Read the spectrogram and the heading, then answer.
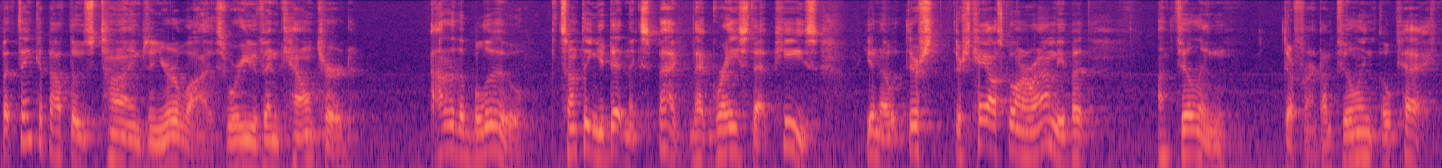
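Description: A man's voice: medium pitch, animated, a little slow, darkish tone. A middle-aged man, a deacon, preaching a homily in a conversational way with folksy asides, in a small stone-walled church. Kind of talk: sermon. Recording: echoey church with faint room noise.

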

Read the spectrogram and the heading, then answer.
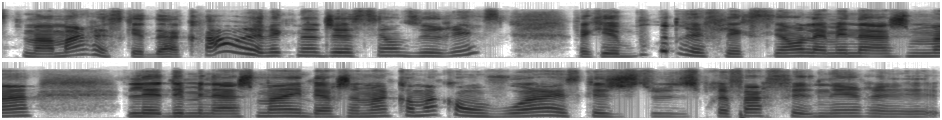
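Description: A woman with a Quebec French accent presents her organisation's services in an informal, apologetic way. Her voice is bright and forward, at an average female pitch, picked up dry and close on a video call. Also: clean tone, no echo. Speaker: caregiver association representative presenting services. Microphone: computer or headset on video call.

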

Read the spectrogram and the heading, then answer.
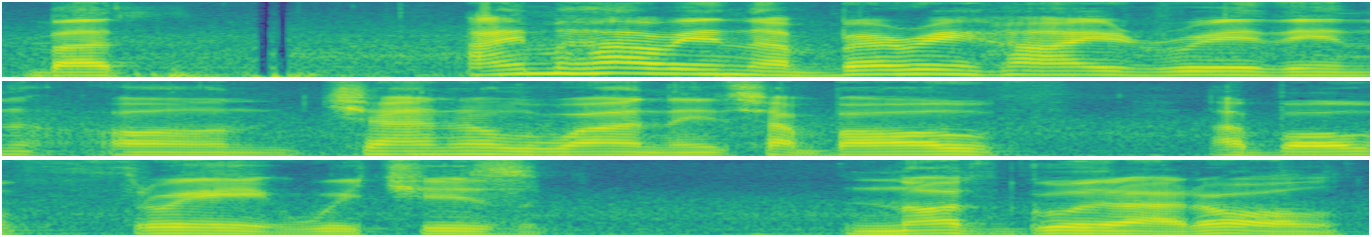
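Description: A man in his sixties walks through a piece of equipment in a casual, plain-spoken way. He talks slowly, at a middling pitch, with halting phrasing. It is recorded outdoors on a balcony, with noticeable ambient noise behind him. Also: darkish tone. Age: 60s. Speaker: gadget reviewer. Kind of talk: casual product demonstration, explaining step by step.

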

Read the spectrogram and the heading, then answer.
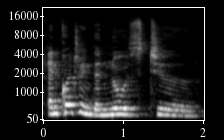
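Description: A woman's voice: medium pitch, animated, a little slow, a little mellow, echoey room. A young woman from Zimbabwe chatting casually as a guest, easygoing. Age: young adult. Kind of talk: casual chat. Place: small room indoors.

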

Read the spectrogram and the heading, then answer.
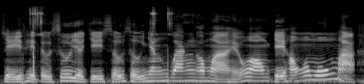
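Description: A man's voice: fairly high pitch, a little fast, a bit bright, lightly acted. A man with a Southern Vietnamese accent playing an aggrieved, theatrical elder sister in a comedy skit.

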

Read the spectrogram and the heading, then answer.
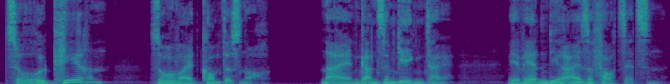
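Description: A man voicing a confident, eager older professor for an audiobook, husky and emphatic, as if lecturing. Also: medium pitch, very animated, unhurried, dry recording, studio quality, heavily acted. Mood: determined.

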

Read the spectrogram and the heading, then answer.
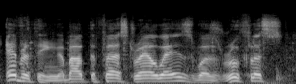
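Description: A man giving measured, dramatic scripted documentary narration. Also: medium pitch, lively intonation, fairly bright tone, a little hiss or hum. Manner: measured, dramatic storytelling delivery.

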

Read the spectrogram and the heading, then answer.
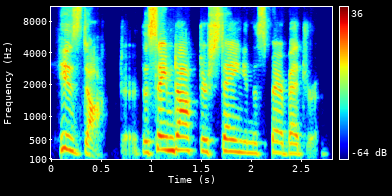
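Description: An actress playing a courteous, probing police inspector, asking formal questions in a measured way in an audio drama. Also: female voice, fairly high pitch, fairly bright tone, natural voice.

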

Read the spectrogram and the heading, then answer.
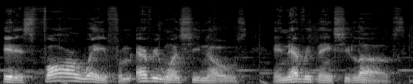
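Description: A man in his thirties hosting a storytime, reading a children's picture book aloud indoors with a playful, animated delivery. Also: fairly low pitch, normal speed, soft background music. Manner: animated, playful, stretches words for young listeners. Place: indoor room at home.

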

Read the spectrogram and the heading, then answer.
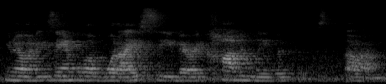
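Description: Young woman cohost chatting n explaining casually, far from the mic, lots of echo and clear background noise. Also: on the low side, flat delivery, brisk. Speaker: salon talk show co-host, hair stylist. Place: indoor hair salon seating area. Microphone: far camera. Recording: distant mic, echoey room, noisy background.

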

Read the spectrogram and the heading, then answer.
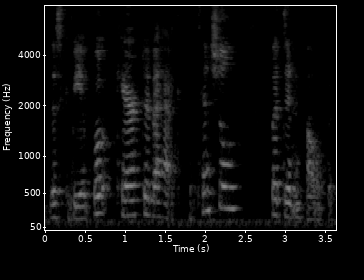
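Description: A woman's voice: medium pitch, very animated, a little fast, creaky. A young woman chatting casually about books as a co-host of a home video. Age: young adult. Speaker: book vlogger co-host. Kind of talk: casual chat about books, reading out tag prompts. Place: small room at home with bookshelves. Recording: roomy echo from camera distance.

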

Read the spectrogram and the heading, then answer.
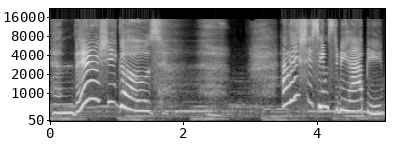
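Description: A woman's voice: huge pitch swings, slow, over loud music, exaggerated voice. A woman voicing a tiny, chirpy, cheeky fairy girl in a video game. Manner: squeaky, exclaiming, refers to itself in third person.

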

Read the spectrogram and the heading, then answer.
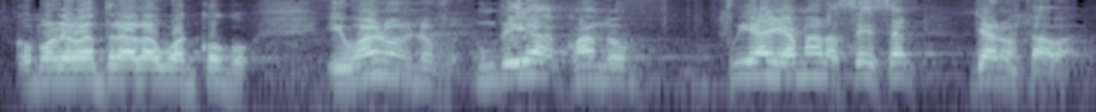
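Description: Man, middle-aged, somewhat high voice, joking talk show host, faint background noise. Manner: expressive, joking, quick exclamations.

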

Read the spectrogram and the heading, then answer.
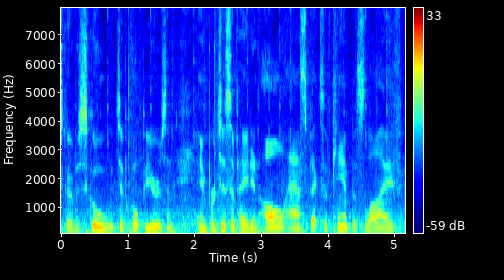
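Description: A man's voice: medium pitch, noisy background. A man in his sixties, a teacher, speaking in a sit-down interview recorded indoors. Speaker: special education teacher and cafe program leader. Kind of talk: sit-down interview for a promotional video. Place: indoor room of a cafe. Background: music.

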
